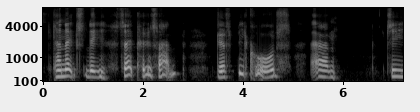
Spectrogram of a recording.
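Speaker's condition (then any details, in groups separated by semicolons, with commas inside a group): Cerebral palsy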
